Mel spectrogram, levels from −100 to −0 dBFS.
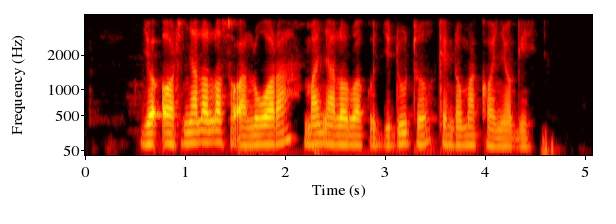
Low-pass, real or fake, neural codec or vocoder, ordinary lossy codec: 3.6 kHz; real; none; none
